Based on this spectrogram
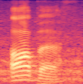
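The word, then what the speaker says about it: Arberth: Its Welsh name is easy to pronounce, Arbirth. No N at the beginning.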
